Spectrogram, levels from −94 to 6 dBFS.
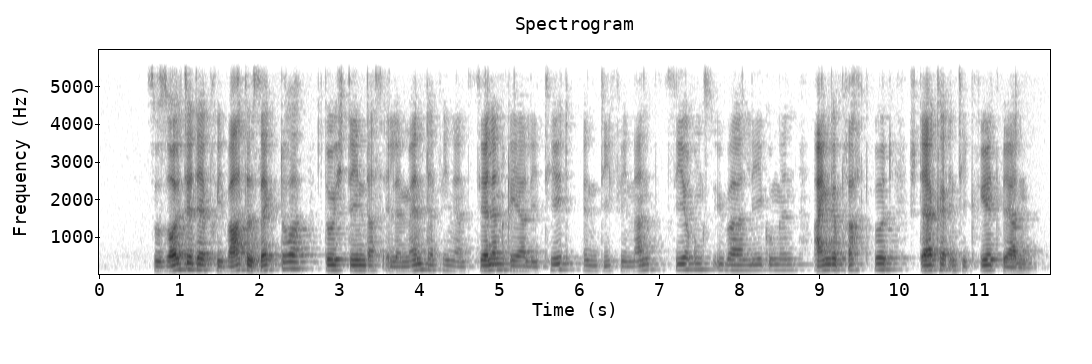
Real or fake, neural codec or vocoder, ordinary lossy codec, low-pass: real; none; none; 5.4 kHz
